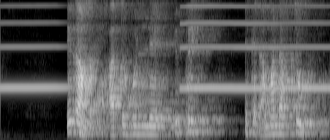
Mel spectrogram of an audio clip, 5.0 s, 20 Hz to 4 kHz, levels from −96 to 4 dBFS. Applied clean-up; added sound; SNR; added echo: none; Wind instrument, woodwind instrument; 7 dB; reverberation time 1.2 s.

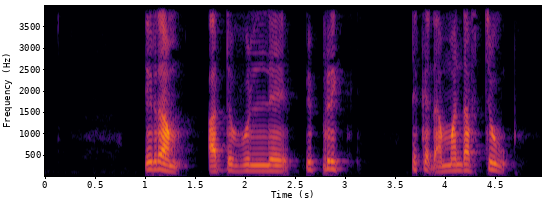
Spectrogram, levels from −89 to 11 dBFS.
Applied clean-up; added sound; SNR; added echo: none; none; none; none.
